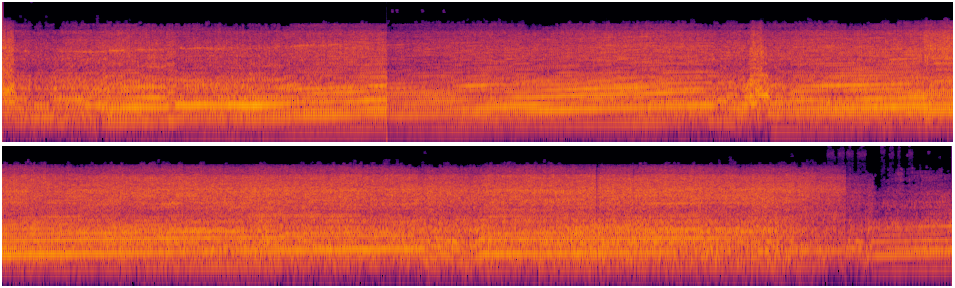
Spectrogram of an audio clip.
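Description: A race car engine roars at high speed, its pitch rising through the gears and dropping at each shift.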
